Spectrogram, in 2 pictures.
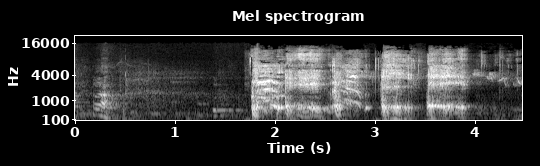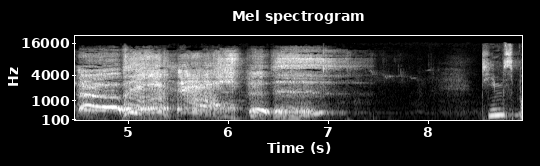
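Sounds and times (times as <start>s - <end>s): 
person coughing: 1.7s - 4.0s, 4.6s - 7.2s
speech: 8.6s - 8.9s.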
